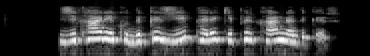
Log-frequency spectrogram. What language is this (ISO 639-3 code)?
kur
